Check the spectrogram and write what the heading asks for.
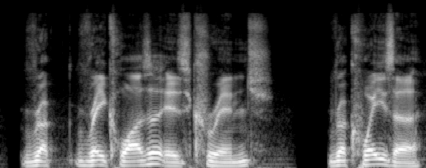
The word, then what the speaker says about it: Rayquaza: But I uh like I I've always said it Rayquaza because it sounds way cooler. Sounds like a quazar.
